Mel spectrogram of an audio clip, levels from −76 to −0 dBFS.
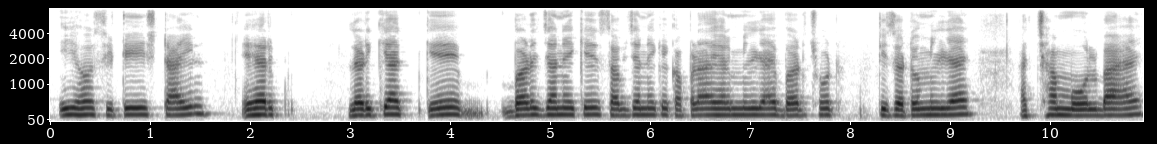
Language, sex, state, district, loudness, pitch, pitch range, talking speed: Bhojpuri, male, Jharkhand, Sahebganj, -17 LUFS, 170 Hz, 165-180 Hz, 135 wpm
